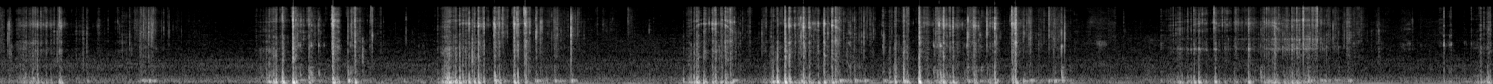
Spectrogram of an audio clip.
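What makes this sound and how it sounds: A solid, hand-sized tan bar of soap is shaved and scraped with a metal utility blade, with the shavings piling up nearby. Bursts of crisp, bright scraping and crackly shaving come in several passes separated by quieter pauses, over a low, soft rumble.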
